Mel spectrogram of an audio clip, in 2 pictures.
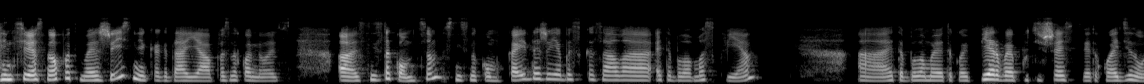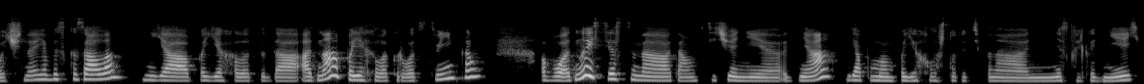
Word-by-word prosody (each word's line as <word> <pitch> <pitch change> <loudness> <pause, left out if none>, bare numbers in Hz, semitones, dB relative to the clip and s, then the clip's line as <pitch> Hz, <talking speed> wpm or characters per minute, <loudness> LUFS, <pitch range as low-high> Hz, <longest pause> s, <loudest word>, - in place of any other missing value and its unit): интересный 220 -1 +7
опыт 285 +4 +3
в - - -33
моей 195 0 +3
жизни, 270 - +2
когда 180 -2 -2
я 170 -1 +1
познакомилась, 175 -2 -5 0.4
а, 180 -2 +7
с 180 0 -12
незнакомцем, 210 - +1
с 290 - -13
незнакомкой 195 0 -1
даже, 250 0 0
я 230 -1 +1
бы 230 +1 -4
сказала. 200 -3 +1
Это 205 0 -5
было 180 0 -3
в - - -16
Москве. 195 - -4 1.0
А, 175 -3 -1
это 190 0 -2
было 190 +2 0
моё 185 -1 +1
такое 180 -1 -5
1 215 -4 +8
путешествие, 200 -1 0
такое 180 0 -2
одиночное, 190 +2 -2
я 230 - -3
бы 235 +1 -4
сказала. 245 +6 +1 0.2
Я 190 -4 +1
поехала 180 -2 -6
туда 165 -1 -3
одна, 205 - +3
поехала 200 - -1
к 180 - -18
родственникам. 240 - -3 0.6
Вот, 185 -2 0
ну, 340 - +5
естественно, 225 - +2
а, - - -9
там, 170 0 -7
в - - -32
течение 170 -5 -4
дня 190 - +2
я, 195 0 -2
по-моему, 185 -3 -4
поехала 175 0 -8
что-то 170 +1 -12
типа 165 - -14
на 160 -2 -5
несколько 160 +1 -7
дней. 165 +6 -2
190 Hz, 145 wpm, -24 LUFS, 175-215 Hz, 1.0 s, 1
